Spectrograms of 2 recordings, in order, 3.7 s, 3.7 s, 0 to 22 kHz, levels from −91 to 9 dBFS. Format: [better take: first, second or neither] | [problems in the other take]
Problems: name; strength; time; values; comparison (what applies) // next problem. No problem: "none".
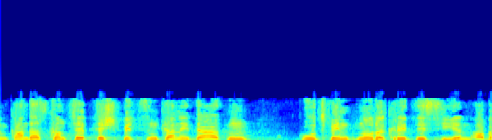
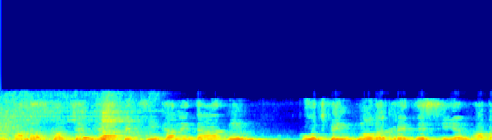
first | background sound (Dishes, pots, and pans); 9 dB below the speech // room echo; dies away in 0.6 s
